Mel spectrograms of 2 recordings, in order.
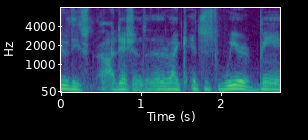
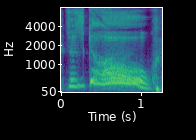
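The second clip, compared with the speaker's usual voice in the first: much higher and louder, begging; mock pleading; 6 dB louder than usual. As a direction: beg him to stop, voice jumping way up. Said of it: "He's like".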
